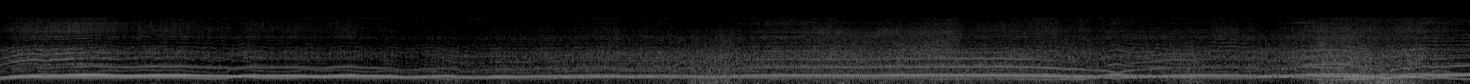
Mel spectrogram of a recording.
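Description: Small FPV quadcopter's brushless motors and propellers whining, heard from the craft's own camera, the pitch rising and falling with throttle. The pitch drops and swings about two-thirds through and again near the end as the craft rolls and banks.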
